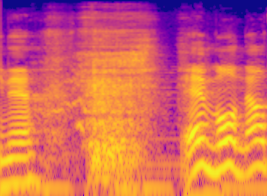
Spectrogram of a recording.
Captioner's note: he can't stop laughing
